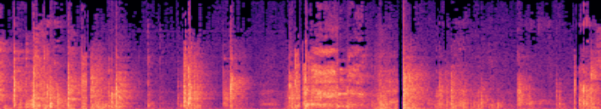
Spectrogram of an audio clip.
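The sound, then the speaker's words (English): Loud, irregular knocking on a door as Terrence knocks to wake up Douglas: a cluster of sharp raps that come in uneven bursts, with one especially hard bang partway through and a busy clatter between the hits. “He knocks at the door and Douglas comes bursting out.”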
